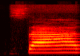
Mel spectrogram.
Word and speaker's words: sad: So be careful. Pronunciation here, I often hear the confused or something else. So sad, similar to like cat, for example.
